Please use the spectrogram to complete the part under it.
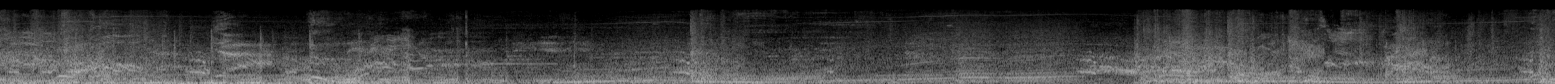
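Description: A car thuds and crunches as it rams into bodies.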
